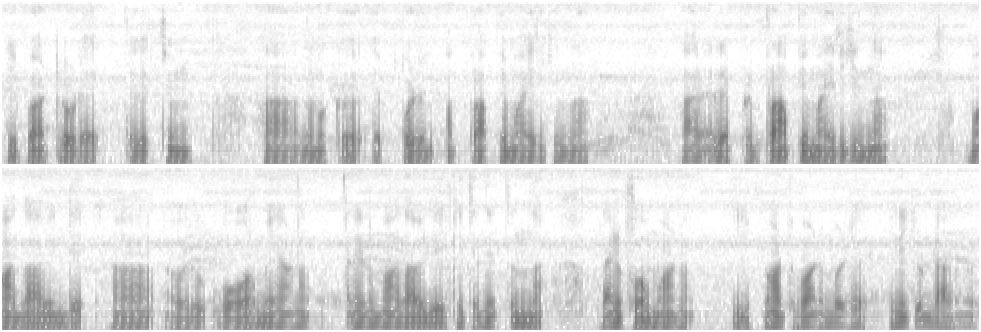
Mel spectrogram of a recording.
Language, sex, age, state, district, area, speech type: Malayalam, male, 45-60, Kerala, Kollam, rural, spontaneous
